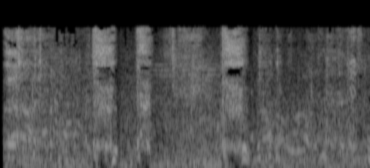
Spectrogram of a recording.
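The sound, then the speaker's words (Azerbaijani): Young protesters lying in a medical university courtyard cough repeatedly during a demonstration over the environment and healthcare. Many overlapping coughs and throat-clearing sounds rise from a crowd murmur. “Gənclər Tibb Universitetinin həyətində uzanıb öskürməyə başlayıblar.”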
